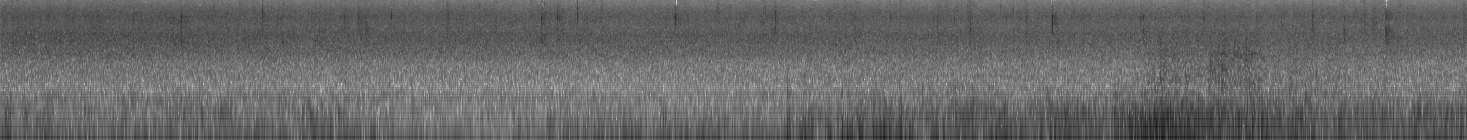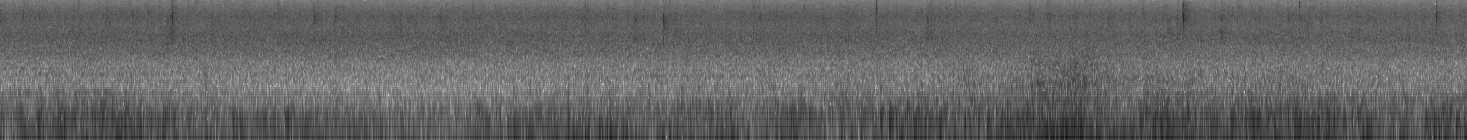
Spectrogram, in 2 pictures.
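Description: Thunderstorm: steady rain hissing with thunder rumbling underneath. The thunder swells into two louder peals, one near the middle and one toward the end.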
